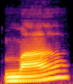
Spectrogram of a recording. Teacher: the second tone we will be asking a question as in really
